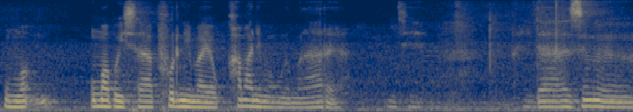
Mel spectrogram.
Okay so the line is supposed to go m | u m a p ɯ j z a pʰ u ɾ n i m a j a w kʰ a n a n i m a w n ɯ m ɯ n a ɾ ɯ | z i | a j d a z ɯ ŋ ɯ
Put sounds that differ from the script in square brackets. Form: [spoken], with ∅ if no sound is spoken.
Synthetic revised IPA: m | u m a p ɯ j [s] a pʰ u ɾ n i m a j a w kʰ a [m] a n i m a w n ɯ m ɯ n a ɾ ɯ | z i | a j d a z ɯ ŋ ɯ

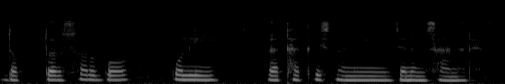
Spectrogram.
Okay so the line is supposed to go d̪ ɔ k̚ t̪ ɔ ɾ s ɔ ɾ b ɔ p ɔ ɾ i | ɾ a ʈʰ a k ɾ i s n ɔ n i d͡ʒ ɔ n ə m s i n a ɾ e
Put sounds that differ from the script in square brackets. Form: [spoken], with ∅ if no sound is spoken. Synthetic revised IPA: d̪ ɔ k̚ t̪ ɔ ɾ s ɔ ɾ b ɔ p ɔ [l] i | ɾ a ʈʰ a k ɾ i s n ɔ n i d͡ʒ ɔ n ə m s [a] n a ɾ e

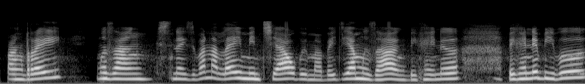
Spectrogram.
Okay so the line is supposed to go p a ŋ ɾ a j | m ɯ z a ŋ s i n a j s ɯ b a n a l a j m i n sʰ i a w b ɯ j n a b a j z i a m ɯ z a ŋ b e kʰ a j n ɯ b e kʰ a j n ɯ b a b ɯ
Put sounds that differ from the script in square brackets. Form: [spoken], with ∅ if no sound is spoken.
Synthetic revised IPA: p a ŋ ɾ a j | m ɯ z a ŋ s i n a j [z] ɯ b a n a l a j m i n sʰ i a w b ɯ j [m] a b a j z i a m ɯ z a ŋ b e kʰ a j n ɯ b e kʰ a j n ɯ b [i] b ɯ

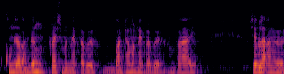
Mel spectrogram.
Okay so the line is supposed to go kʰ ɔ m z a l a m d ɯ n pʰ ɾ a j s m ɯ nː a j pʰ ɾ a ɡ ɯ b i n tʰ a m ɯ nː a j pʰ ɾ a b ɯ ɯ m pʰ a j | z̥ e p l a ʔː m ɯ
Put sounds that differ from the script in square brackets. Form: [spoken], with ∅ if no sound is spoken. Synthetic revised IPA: kʰ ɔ m z a l a [ŋ] d ɯ [ŋ] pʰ ɾ a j s m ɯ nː a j pʰ ɾ a [b] ɯ b [a] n tʰ a m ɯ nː a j pʰ ɾ a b ɯ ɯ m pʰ a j | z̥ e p l a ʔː [ŋ] ɯ

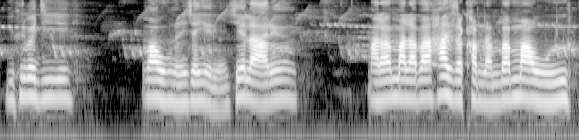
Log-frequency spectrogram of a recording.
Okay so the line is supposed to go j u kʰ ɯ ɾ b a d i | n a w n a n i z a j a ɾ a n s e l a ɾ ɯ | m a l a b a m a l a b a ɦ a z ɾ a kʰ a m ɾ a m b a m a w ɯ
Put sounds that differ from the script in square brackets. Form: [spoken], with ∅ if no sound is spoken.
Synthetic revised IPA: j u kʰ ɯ ɾ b a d i | [m] a w n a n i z a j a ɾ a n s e l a ɾ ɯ | m a l a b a m a l a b a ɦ a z ɾ a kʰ a m [l] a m b a m a w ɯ

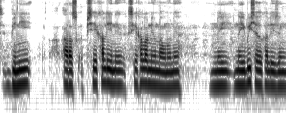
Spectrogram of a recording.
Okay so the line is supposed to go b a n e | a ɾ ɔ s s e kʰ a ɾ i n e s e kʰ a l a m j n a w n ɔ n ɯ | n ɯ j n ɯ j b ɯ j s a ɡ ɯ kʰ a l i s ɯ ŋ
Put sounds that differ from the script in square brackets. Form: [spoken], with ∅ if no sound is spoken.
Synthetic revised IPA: b [i] n [i] | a ɾ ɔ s s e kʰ a [l] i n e s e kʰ a l a [n] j n a w n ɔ n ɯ | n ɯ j n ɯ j b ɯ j s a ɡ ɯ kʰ a l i [z] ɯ ŋ

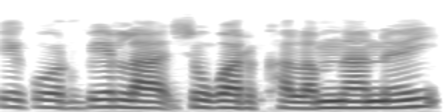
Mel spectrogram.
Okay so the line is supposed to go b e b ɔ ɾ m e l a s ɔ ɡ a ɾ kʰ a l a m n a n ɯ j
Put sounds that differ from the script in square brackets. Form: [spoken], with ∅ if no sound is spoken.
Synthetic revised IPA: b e [ɡ] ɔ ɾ [b] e l a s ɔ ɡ a ɾ kʰ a l a m n a n ɯ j

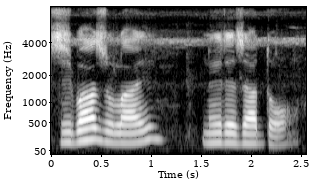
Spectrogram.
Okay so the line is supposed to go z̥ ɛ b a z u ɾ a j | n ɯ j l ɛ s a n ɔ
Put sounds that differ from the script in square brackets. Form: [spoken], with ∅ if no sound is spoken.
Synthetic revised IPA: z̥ [i] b a z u [l] a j | n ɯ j [ɾ] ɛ [z] a [d] ɔ

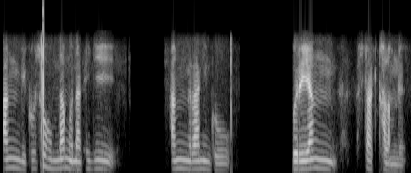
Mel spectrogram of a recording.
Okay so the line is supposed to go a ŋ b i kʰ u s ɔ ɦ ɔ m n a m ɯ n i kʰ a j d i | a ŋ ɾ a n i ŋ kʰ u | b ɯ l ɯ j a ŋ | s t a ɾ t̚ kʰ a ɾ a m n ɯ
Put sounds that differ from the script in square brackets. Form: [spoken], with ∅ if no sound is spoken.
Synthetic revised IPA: a ŋ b i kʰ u s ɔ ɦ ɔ m n a m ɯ n [a] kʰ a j d i | a ŋ ɾ a n i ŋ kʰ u | b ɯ [ɾ] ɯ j a ŋ | s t a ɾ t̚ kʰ a [l] a m n ɯ

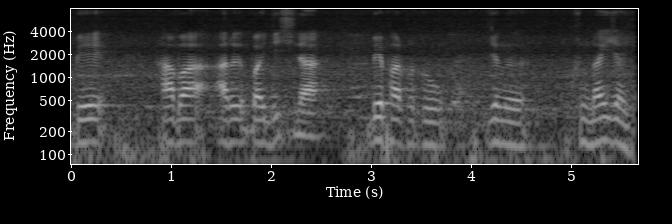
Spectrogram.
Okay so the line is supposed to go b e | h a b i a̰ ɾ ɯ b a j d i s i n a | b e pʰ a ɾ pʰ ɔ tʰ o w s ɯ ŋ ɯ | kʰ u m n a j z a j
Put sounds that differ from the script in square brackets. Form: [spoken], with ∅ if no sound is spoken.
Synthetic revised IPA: b e | h a b [a] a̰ ɾ ɯ b a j d i s i n a | b e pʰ a ɾ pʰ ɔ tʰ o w [z] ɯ ŋ ɯ | kʰ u [ŋ] n a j z a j

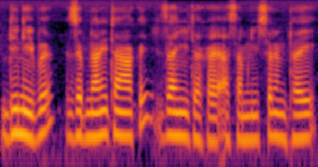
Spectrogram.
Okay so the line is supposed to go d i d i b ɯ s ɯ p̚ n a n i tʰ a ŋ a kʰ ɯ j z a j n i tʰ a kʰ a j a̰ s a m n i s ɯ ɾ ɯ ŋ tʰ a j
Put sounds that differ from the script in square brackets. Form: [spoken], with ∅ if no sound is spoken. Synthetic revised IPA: d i [n] i b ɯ [z] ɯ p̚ n a n i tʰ a ŋ a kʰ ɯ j z a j n i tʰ a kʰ a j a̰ s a m n i s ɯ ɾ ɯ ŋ tʰ a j

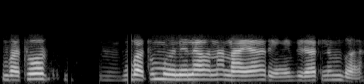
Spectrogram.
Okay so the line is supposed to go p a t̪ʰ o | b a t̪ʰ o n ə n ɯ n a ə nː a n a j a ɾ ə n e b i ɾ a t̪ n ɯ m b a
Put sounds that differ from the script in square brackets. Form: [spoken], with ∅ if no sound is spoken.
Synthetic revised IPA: [b] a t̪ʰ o | b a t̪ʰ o [m] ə n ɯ n a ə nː a n a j a ɾ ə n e b i ɾ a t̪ n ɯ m b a

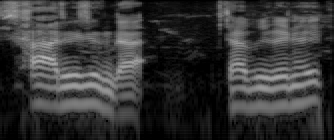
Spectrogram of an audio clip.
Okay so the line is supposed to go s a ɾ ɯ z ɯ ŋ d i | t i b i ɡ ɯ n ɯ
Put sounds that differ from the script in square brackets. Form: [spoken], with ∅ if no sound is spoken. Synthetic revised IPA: s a ɾ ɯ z ɯ ŋ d [a] | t [a] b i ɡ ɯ n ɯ

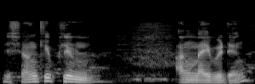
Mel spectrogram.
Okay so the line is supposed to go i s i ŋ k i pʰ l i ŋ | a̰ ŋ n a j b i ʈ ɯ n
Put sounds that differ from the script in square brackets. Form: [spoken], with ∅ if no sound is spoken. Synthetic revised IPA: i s [a] ŋ k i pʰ l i [m] | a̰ ŋ n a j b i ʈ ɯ [ŋ]

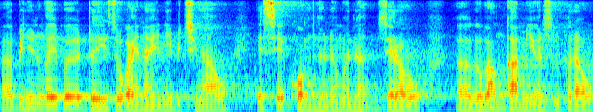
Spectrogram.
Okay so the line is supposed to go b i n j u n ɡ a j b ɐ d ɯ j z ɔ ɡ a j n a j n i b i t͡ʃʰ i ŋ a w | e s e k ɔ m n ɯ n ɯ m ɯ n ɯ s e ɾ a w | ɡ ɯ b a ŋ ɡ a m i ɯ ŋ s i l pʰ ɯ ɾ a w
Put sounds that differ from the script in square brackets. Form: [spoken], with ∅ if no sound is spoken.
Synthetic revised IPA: b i n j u n ɡ a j b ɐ d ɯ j z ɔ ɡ a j n a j n i b i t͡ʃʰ i ŋ a w | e s e [kʰ] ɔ m n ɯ n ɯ m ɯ n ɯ [z] e ɾ a w | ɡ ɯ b a ŋ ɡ a m i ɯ [n] s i l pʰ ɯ ɾ a w

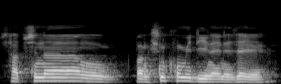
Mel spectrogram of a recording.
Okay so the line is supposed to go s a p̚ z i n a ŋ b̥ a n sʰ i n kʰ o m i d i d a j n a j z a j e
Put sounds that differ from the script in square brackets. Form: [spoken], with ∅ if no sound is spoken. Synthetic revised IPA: s a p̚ [s] i n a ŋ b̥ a [ŋ] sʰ i n kʰ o m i d i [n] a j n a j z a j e

